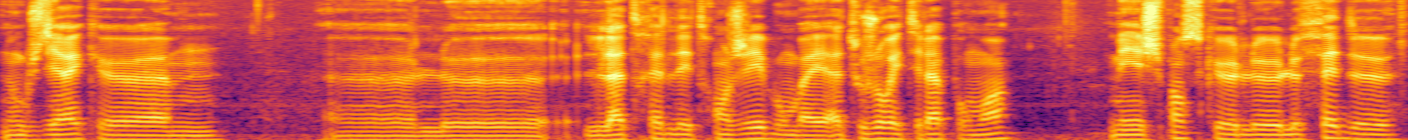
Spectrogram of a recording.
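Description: Fairly low-pitched and monotone, a man speaks fairly slowly in a flat intonation with very even loudness. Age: 20s. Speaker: engineering student volunteer. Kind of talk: radio interview. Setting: studio.

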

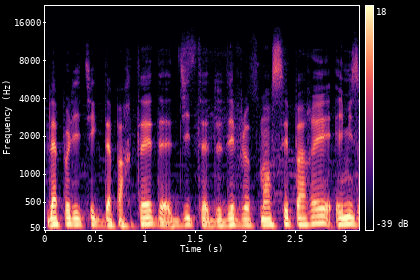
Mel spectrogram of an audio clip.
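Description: With music in the background, a man with a slight Germanic accent speaks at a moderate pace in a fairly low pitch with ordinary pitch variation. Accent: slight Germanic-tinged French pronunciation. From eastern France near German border. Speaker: travel radio host. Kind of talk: interview; scripted narration.

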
